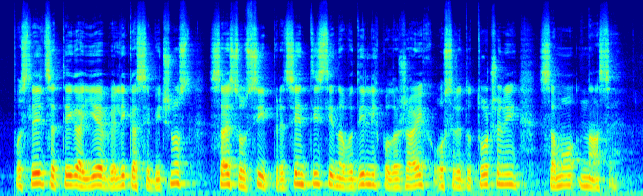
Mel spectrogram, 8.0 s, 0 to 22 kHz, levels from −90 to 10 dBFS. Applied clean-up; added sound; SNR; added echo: none; none; none; none.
